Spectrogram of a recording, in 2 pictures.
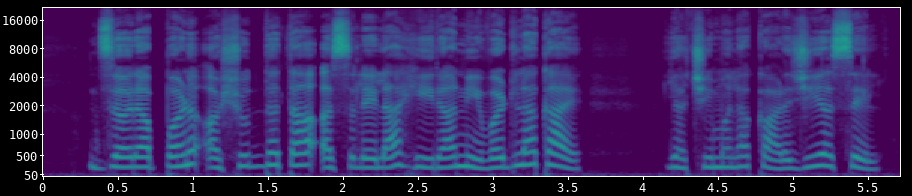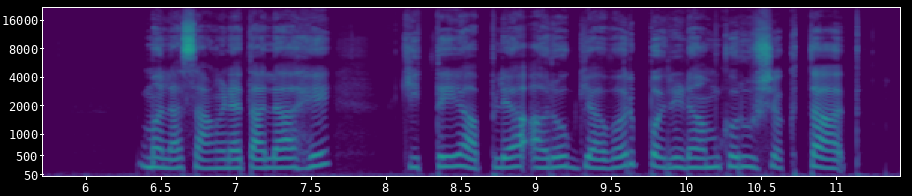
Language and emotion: Marathi, fearful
